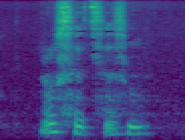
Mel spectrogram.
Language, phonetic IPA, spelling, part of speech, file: Polish, [ruˈsɨt͡sɨsm̥], rusycyzm, noun, LL-Q809 (pol)-rusycyzm.wav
